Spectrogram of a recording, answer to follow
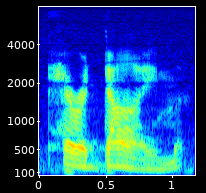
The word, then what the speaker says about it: paradigm: GM but it's pronounced Paradigm even so that g that g is silent but a paradigm is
